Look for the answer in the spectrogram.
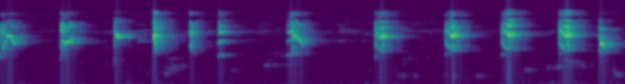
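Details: Male long-tailed shrike in vigorous song, giving loud, harsh, buzzy notes singly or in pairs with short silent gaps, against an otherwise quiet background.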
